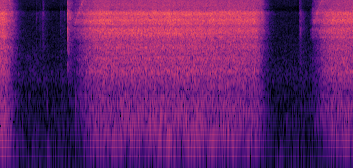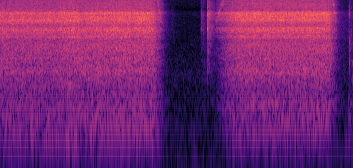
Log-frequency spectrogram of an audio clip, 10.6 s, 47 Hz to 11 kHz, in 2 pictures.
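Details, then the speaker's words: Known-good hair dryer, recorded through a sound probe on an A02 oscilloscope watching the 20K–23.1K band: three starts, each ramping to a smooth steady airflow hiss with no rattle or scrape; normal motor spin-up. "这比较明显，它电机开了以后会有个升速的一个过程。"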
